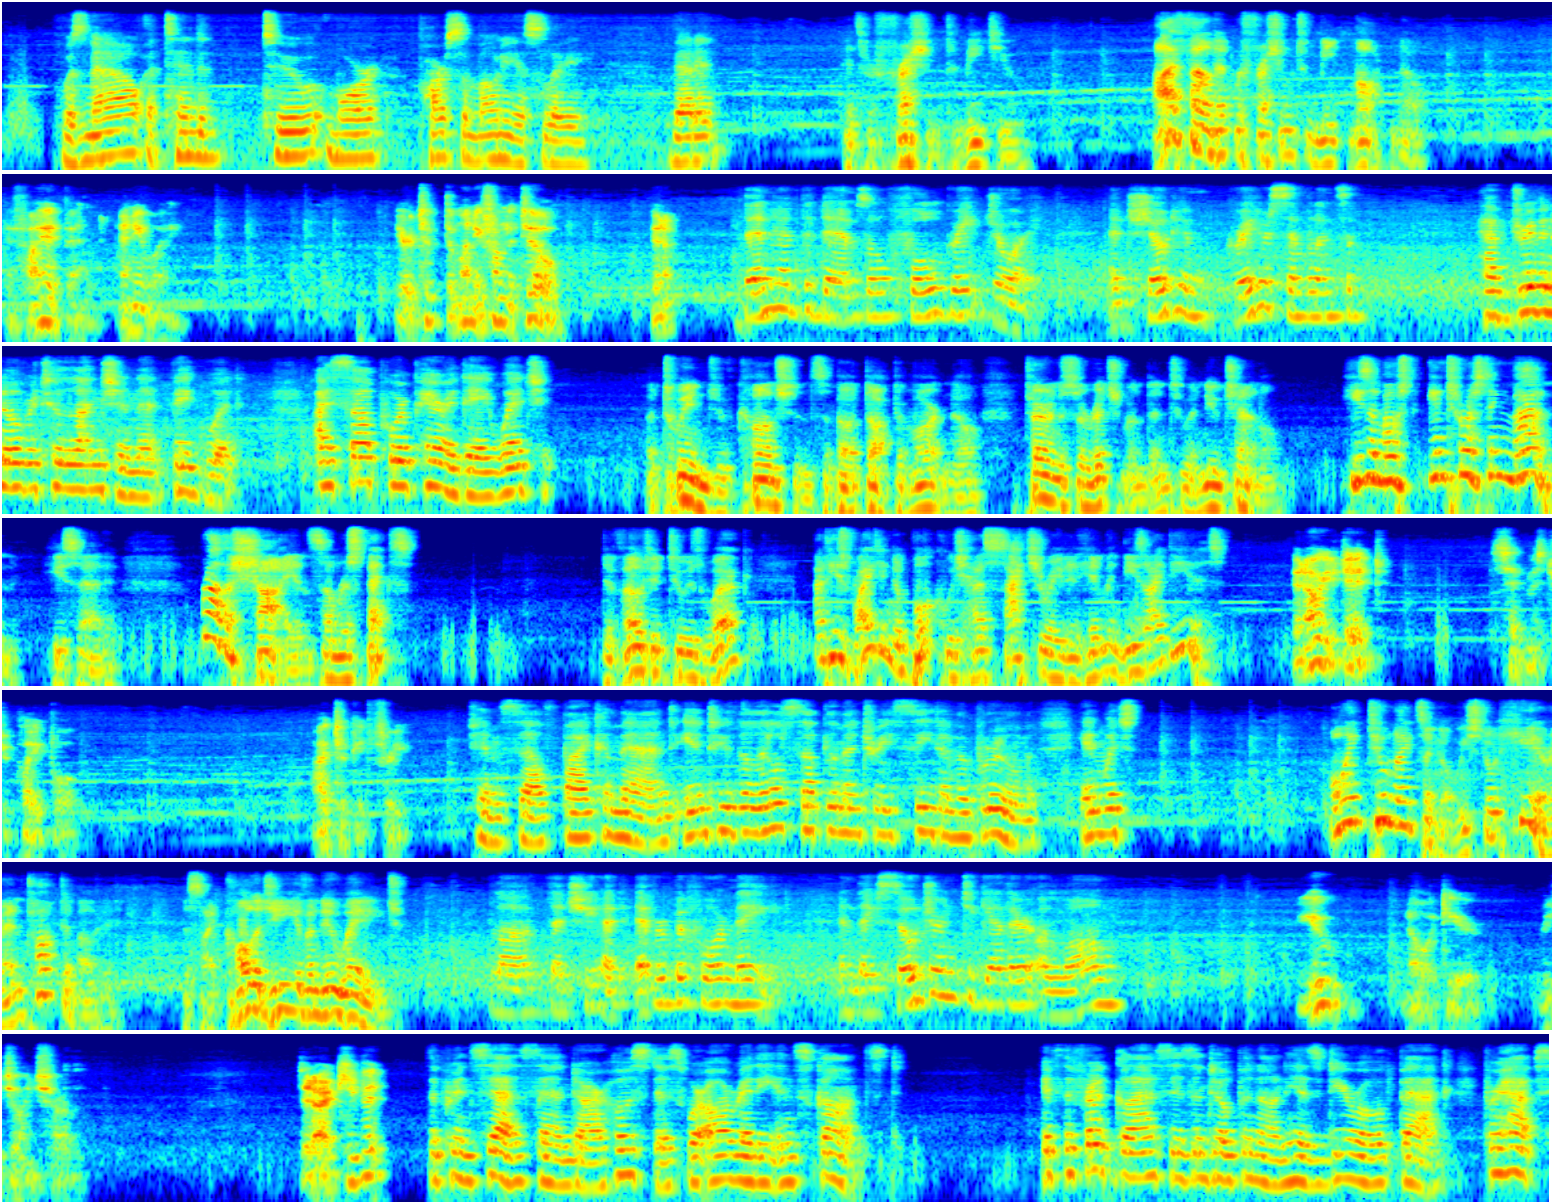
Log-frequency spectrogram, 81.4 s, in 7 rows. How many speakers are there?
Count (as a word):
five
